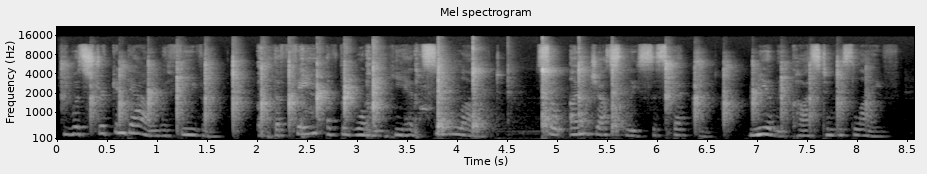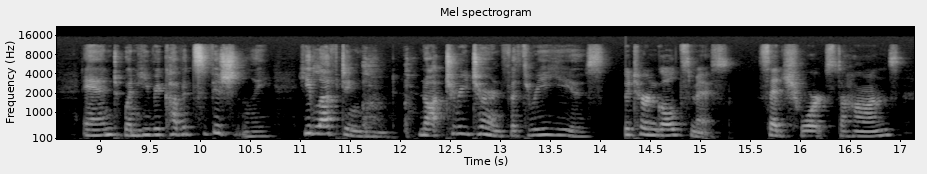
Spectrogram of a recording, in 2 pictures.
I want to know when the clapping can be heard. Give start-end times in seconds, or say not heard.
0.0-8.2.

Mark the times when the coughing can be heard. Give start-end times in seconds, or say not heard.
2.0-3.8, 11.6-12.2.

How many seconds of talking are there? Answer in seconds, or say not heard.
17 s.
